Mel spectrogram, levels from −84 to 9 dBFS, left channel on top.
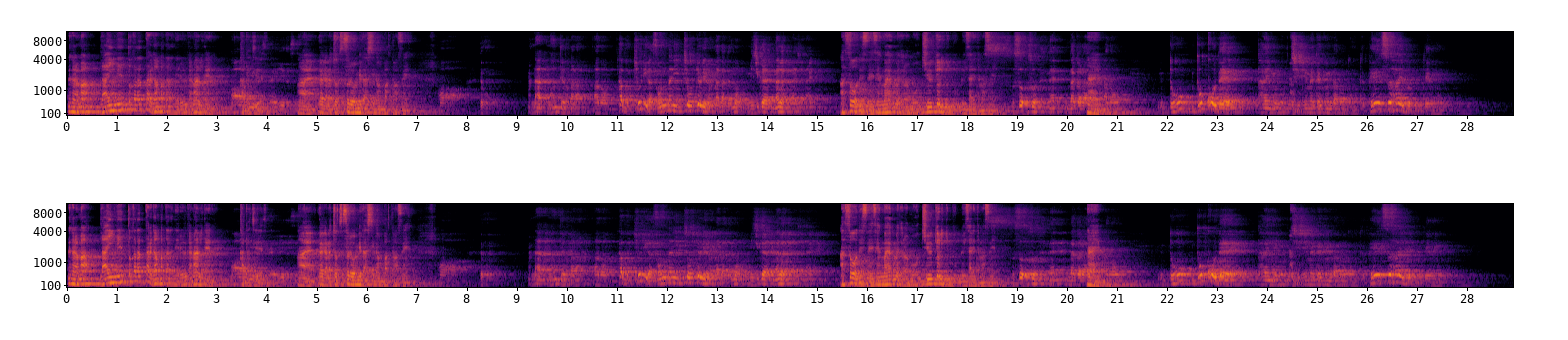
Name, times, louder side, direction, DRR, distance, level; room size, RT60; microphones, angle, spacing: voice 1, 0.0-3.0 3.5-3.9 4.6-6.9 7.2-7.3 15.5-18.6 20.4-20.7 24.4-24.6, right 2 dB, 30° right, 6 dB, 2.4 m, -25 dB
voice 2, 3.3-4.8 7.4-7.9 8.3-8.5 9.2-14.9 17.1-17.3 18.3-20.5 20.7-21.1 21.8-23.4 23.8-27.5, equal, 40° left, 1 dB, 2.2 m, -29 dB
30.0 x 25.5 x 7.1 m, 2.1 s
head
